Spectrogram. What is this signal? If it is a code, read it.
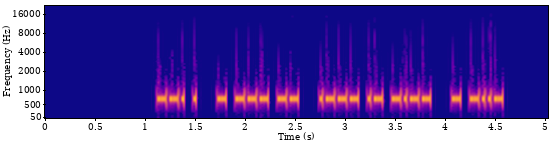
Morse code, heard as a keyed tone, about 40 wpm, 700 Hz. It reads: GE TOM JAY TX
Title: K1USN SST QSO Practice - 40wpm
